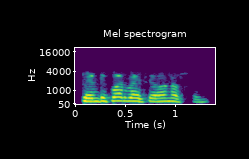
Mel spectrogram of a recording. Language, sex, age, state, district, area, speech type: Telugu, male, 18-30, Telangana, Ranga Reddy, urban, conversation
